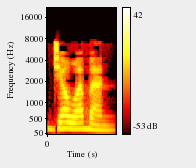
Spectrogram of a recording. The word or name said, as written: jawaban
